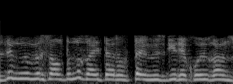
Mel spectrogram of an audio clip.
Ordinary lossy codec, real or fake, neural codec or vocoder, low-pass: AAC, 16 kbps; fake; codec, 16 kHz, 4 kbps, FreqCodec, smaller model; 7.2 kHz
